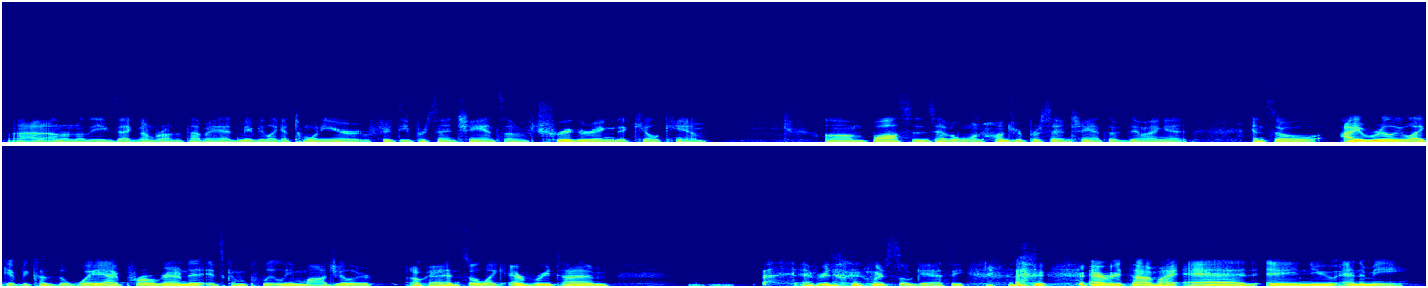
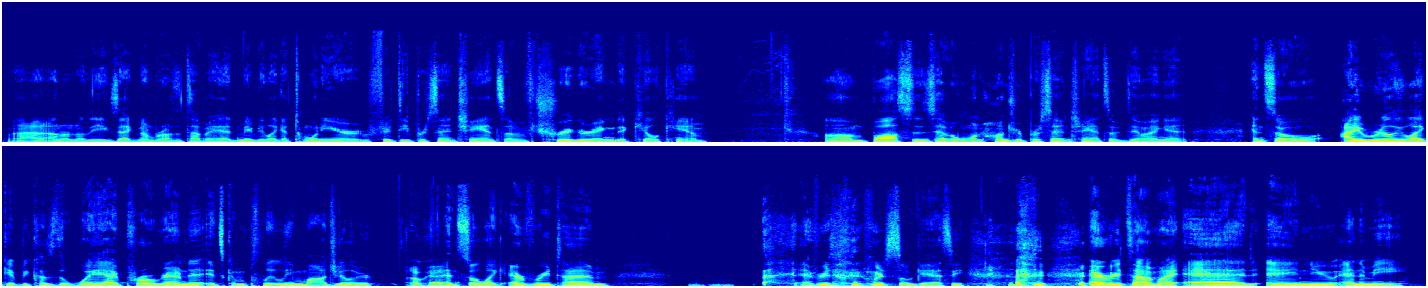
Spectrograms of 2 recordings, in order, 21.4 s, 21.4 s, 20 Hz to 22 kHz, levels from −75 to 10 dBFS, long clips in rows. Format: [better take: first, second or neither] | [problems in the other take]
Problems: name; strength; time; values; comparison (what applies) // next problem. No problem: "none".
second | muffled; very; fading above 3.5 kHz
